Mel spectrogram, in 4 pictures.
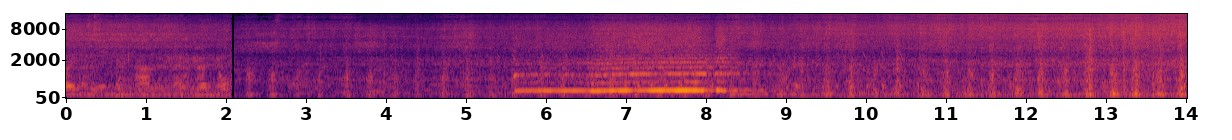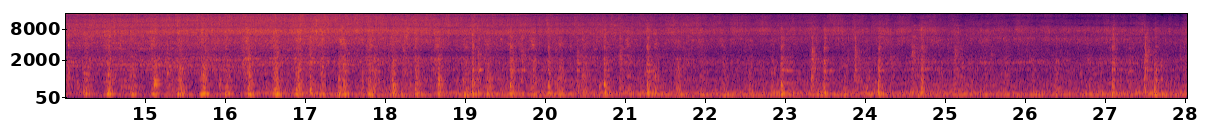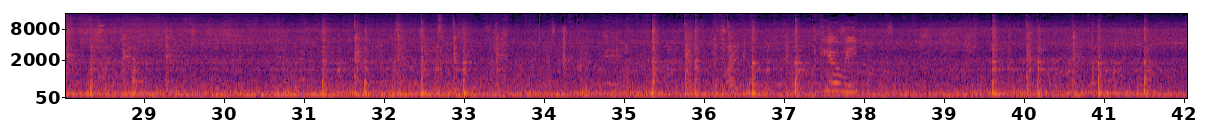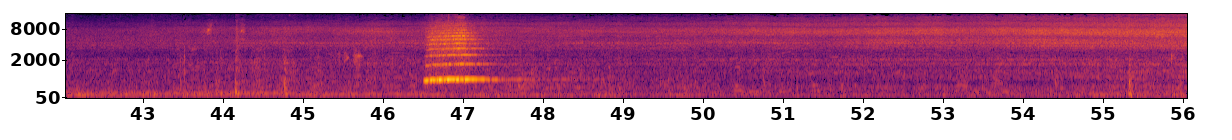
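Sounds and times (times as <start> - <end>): steam locomotive exhaust beats: 0.0 - 56.0
train rumbling on rails: 0.0 - 56.0
steam locomotive whistle: 5.6 - 9.0, 46.4 - 48.8.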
